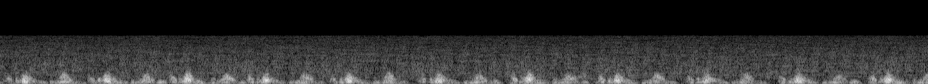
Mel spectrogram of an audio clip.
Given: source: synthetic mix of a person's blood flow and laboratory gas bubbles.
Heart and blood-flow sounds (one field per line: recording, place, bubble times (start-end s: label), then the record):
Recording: Doppler ultrasound of blood flow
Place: precordium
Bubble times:
no bubbles
From the record:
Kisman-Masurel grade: 000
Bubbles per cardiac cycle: 0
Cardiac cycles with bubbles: 0%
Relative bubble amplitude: no bubbles discernible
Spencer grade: 0 (complete lack of bubble signals)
